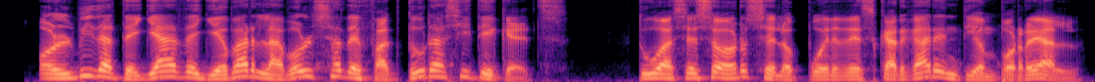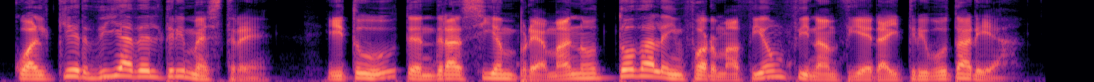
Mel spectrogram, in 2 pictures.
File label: spanish radio imaging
